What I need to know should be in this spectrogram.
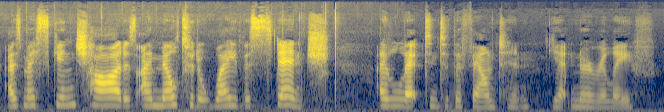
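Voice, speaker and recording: A woman's voice: a little high, little pitch movement, measured pace. A woman performing a theatrical monologue as a tragic young Greek princess, wronged and anguished, with impassioned, declamatory delivery. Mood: agonised, accusing. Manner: impassioned, declamatory, swinging from hushed to outcries.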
